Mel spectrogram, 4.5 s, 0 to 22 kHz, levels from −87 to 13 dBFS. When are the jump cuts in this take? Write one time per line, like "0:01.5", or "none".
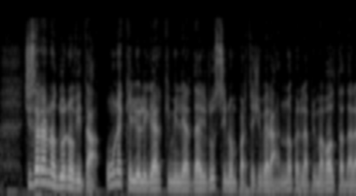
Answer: none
